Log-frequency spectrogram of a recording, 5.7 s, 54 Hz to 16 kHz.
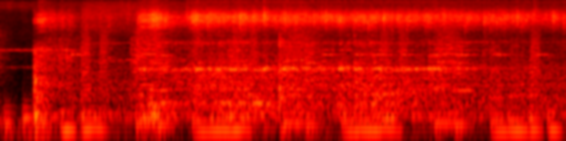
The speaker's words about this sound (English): permission for shower access. Daily ration, please. Permission granted. Your 3-minute water ration begins now.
